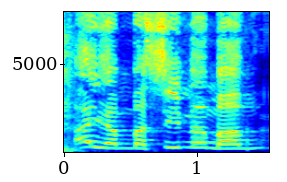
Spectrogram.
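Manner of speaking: high-pitched cartoon mascot catchphrase; Cinnamon Toast Crunch cartoon. Quoting a cereal ad's famous line to friends, cartoon mascot voice. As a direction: squeal it like a cereal-ad character. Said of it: "what was the famous line from Cinnamon Toast".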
